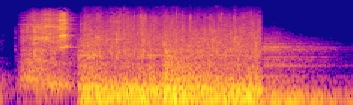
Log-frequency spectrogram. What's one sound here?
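A heavy door rumbles open.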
